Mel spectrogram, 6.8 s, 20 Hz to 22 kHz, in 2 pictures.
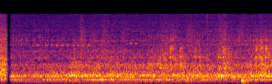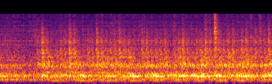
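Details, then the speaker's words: Old Montgomery Ward fan-forced radiant heater (1350 W, drawing about 9 A): steady light rattle three to four per second over the fan hum; owner suspects a blade loose on its rubber hub plus play in dry bearings. "rattly old fan."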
